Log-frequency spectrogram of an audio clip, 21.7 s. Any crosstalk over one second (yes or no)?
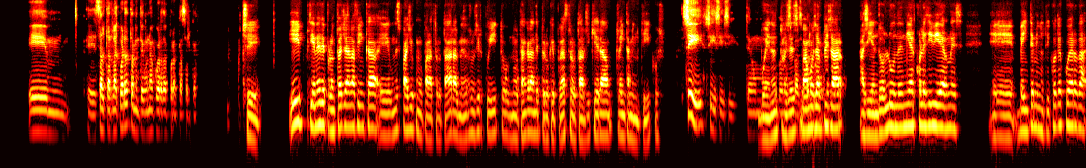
yes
